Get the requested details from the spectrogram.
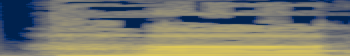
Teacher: আর এটা আমরা কন্ঠ শুরু থেকে পাতলা উচ্চারণ করব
